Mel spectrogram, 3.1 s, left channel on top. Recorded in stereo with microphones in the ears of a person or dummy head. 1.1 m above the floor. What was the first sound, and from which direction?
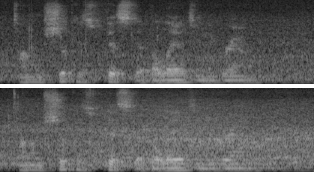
A man speaking, 55° right (ahead or behind).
